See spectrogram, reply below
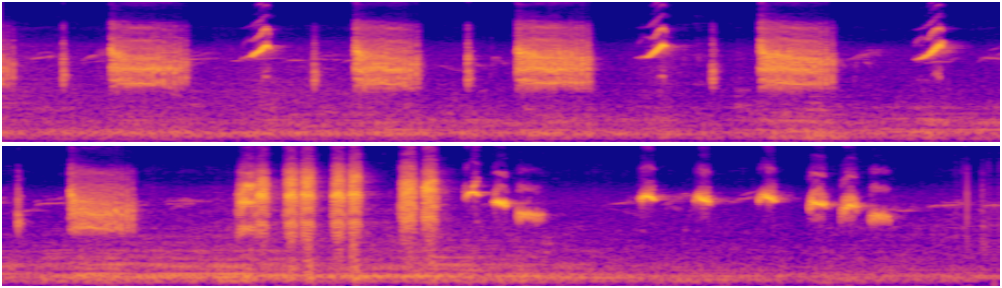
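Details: Long-tailed shrike singing vigorously: harsh, buzzy bursts repeated about every half second, broken by short thin whistles, then a flurry of sharp clicks and high chirping notes toward the end.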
